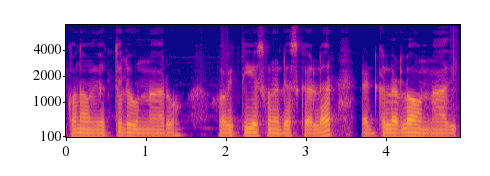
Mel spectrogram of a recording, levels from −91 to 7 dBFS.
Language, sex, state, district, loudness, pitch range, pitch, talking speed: Telugu, male, Telangana, Mahabubabad, -20 LUFS, 95-105 Hz, 100 Hz, 145 wpm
